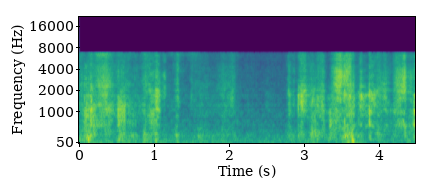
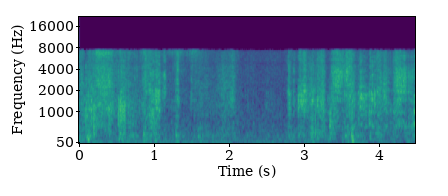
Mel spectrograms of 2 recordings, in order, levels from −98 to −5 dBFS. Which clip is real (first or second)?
second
